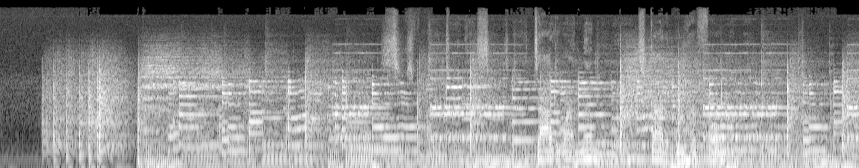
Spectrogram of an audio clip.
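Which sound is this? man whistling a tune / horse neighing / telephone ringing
telephone ringing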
